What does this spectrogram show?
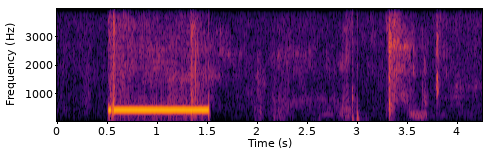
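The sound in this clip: A telephone call connects with one steady mid-pitched tone lasting about a second, followed by a few short clicks and faint, brief sounds on the line.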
